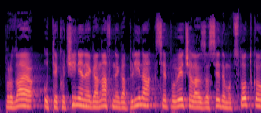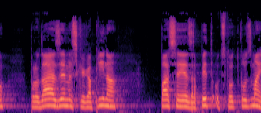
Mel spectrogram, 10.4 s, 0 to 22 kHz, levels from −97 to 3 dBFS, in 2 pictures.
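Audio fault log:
throughout: MP3 compression. The sound is watery and swirly, with plainly audible damage. The likely cause is a lossy encode, which fits about 64 kbps.
1.43 to 1.49 s and 9.03 to 9.10 s: frames out of order. Two adjacent 26 ms blocks play swapped. This causes a brief garbled flutter.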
